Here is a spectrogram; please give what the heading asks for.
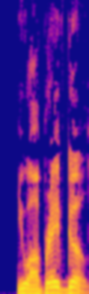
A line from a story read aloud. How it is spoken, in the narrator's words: said Tinat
